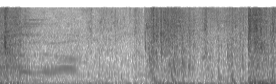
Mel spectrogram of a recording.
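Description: Heavy footsteps crunch through snow.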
